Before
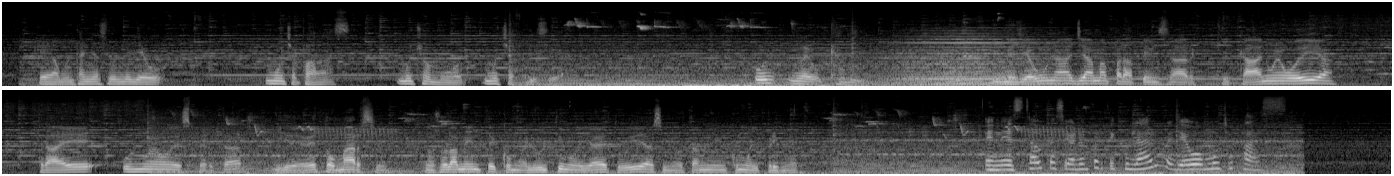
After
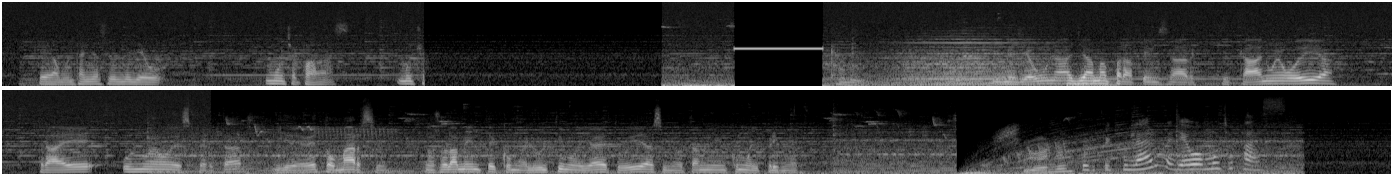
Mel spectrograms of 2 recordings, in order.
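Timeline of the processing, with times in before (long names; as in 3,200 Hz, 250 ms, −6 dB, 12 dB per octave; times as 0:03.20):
0:04.22–0:06.60: fill with room tone
0:07.32–0:08.21: beep over 2,240 Hz −13.5 dBFS
0:10.65–0:11.18: spectral tilt −3.5 dB per octave
0:15.99: noise floor change −41 dB −63 dB
0:23.44: tape start 1.94 s
whole clip: dynamic equaliser 980 Hz, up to +6 dB, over −37 dBFS, Q 1.1; level −5 dB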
